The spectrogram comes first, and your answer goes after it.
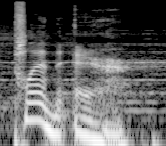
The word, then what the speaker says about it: plein air: podcast with Eric Rhodes publisher and founder of plein air magazine in the planner podcast we cover the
